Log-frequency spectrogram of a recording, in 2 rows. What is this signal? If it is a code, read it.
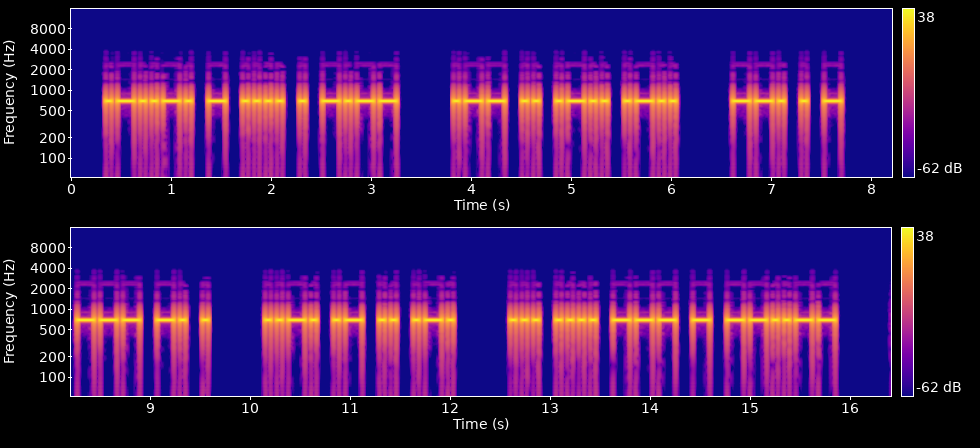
Morse code, heard as a keyed tone, about 21 wpm, 700 Hz. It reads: "THEY WILL GET ONE FAIR SHOT,
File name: Book One / 12-Chapter 12 - 21 WPM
